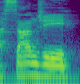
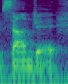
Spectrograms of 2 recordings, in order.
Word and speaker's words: Sanji: was talking about uh sanji oh also i finally heard how sanji's name is pronounced so i will no longer be calling him sanjay uh so sanji and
